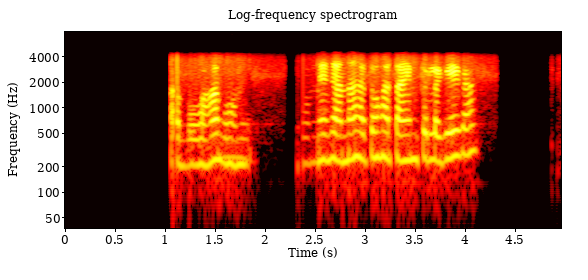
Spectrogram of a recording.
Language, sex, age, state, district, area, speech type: Hindi, female, 60+, Uttar Pradesh, Sitapur, rural, conversation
